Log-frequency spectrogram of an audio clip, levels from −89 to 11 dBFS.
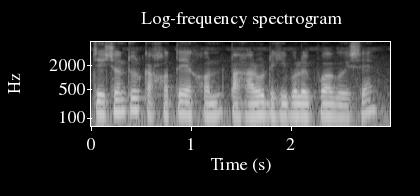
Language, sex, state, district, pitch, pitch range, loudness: Assamese, male, Assam, Kamrup Metropolitan, 120 Hz, 115-130 Hz, -17 LUFS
